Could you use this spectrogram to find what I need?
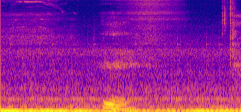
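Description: A young man murmurs softly into a microphone.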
